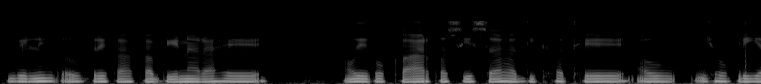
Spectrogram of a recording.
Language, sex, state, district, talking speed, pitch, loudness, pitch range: Chhattisgarhi, male, Chhattisgarh, Sarguja, 160 wpm, 130 Hz, -35 LUFS, 130-135 Hz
